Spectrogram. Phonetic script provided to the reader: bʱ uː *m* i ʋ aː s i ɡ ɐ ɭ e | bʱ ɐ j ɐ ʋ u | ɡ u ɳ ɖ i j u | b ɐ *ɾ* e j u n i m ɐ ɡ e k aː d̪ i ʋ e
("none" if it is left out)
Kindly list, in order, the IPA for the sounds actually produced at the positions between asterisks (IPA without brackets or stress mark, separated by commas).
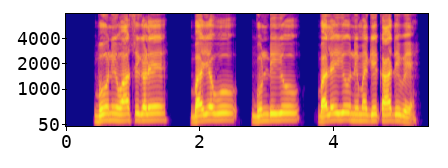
n, l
